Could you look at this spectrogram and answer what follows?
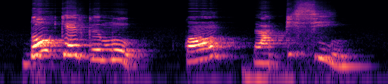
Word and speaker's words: piscine: Le son S peut aussi s'écrire S. S avec le C. Dans quelques mots, comme la piscine, S avec le C.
